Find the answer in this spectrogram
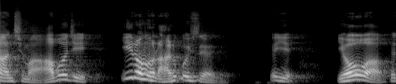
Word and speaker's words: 야훼: 여호와, 정확한 발음은 이제 야훼라고 이제 이야기하는데, 그게 이름의 의미가 무슨 의미입니까?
